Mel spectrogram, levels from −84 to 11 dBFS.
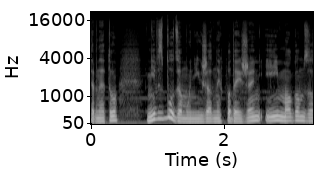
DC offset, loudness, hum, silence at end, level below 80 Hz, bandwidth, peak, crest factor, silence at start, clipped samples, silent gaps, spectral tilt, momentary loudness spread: under 0.1%; -22 LUFS; none; 0 s; -50 dBFS; 15.5 kHz; -8 dBFS; 14 dB; 0 s; under 0.1%; none; -7.5 dB/octave; 3 LU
